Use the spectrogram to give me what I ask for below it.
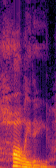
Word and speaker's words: holiday: Lembrando que holiday tem a sílaba tônica na primeira sílaba, holiday, holiday.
